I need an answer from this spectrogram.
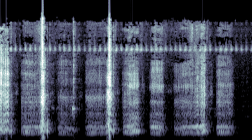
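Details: Angry dog giving a run of about eight harsh, growling barks, roughly two each second, some rough and rumbling, over a steady high-pitched electronic whine.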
